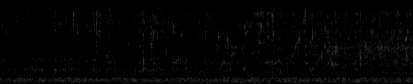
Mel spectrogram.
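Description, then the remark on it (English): Water is poured steadily into a tub holding a plate, to soak it: a continuous splashing trickle that runs unbroken for several seconds with no voices over it. “Because think about it, as I place this plate in this tub, and soaking requires liquid, right? So I'm gonna pour.”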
